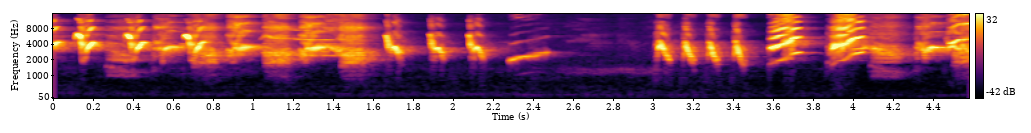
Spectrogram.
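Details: Tame male black-winged starling singing a dense medley of harsh chattering notes and sliding whistles, with one drawn-out lower whistle in the middle before the chatter resumes.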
